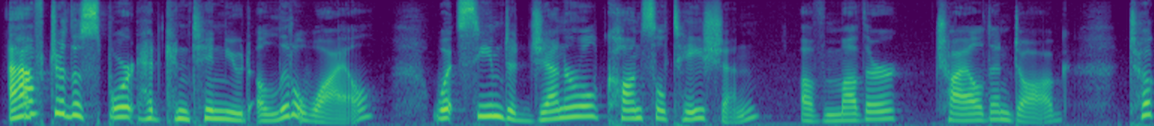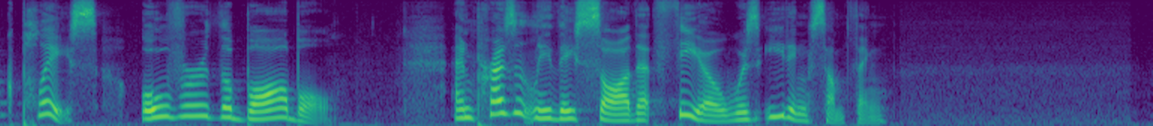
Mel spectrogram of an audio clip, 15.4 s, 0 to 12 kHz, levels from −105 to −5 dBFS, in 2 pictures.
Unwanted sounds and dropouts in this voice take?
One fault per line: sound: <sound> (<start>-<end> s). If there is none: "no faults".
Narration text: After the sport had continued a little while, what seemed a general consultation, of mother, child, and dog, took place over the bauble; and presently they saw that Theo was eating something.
no faults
